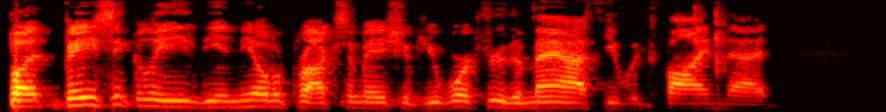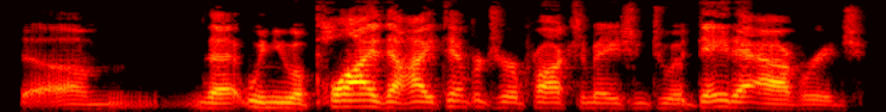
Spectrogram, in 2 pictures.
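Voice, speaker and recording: A man's voice: mid-range voice, a little fast, a bit bright. A man reading through a technical paper and explaining it informally, thinking aloud and correcting himself as he goes. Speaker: researcher presenting own paper.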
